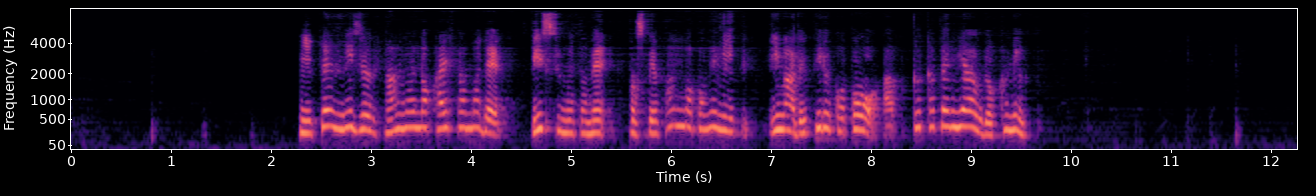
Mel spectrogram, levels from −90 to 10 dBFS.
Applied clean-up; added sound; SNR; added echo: neural mask model DeepFilterNet 3.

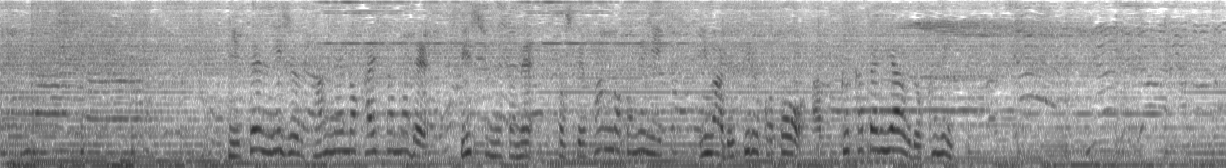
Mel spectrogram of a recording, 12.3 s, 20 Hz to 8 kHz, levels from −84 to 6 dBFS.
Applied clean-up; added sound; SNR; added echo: none; Bowed string instrument; 13 dB; reverberation time 0.2 s.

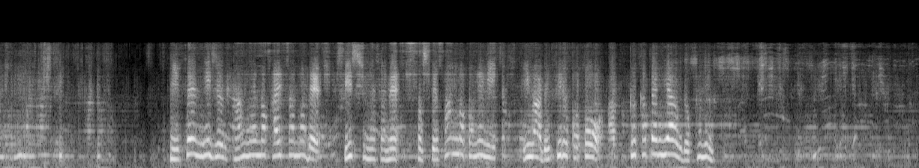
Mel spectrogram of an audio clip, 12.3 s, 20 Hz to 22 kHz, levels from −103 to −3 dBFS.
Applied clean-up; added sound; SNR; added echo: neural separator model SepFormer DNS4.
